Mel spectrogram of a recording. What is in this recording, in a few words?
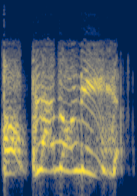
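French bomb success mood high; War Thunder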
